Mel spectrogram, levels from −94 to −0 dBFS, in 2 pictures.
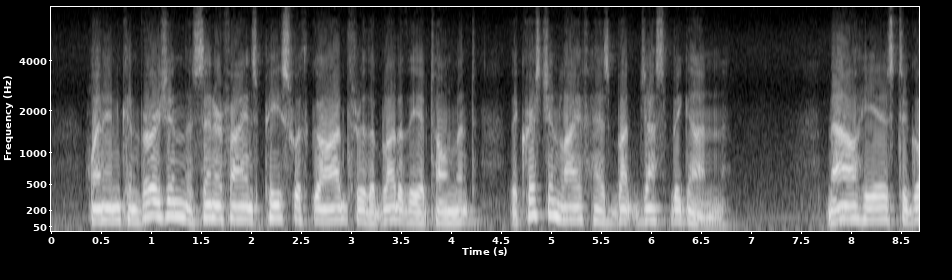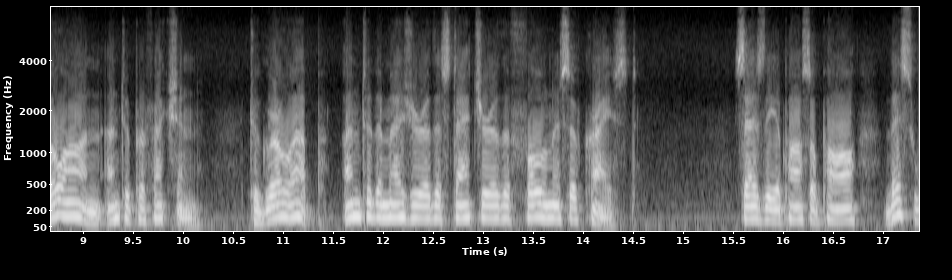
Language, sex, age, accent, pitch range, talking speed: English, male, 60-79, American, 100-130 Hz, 170 wpm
